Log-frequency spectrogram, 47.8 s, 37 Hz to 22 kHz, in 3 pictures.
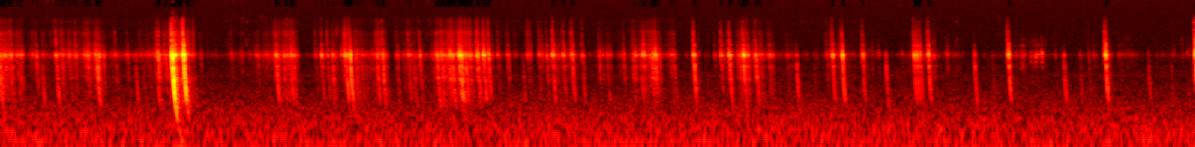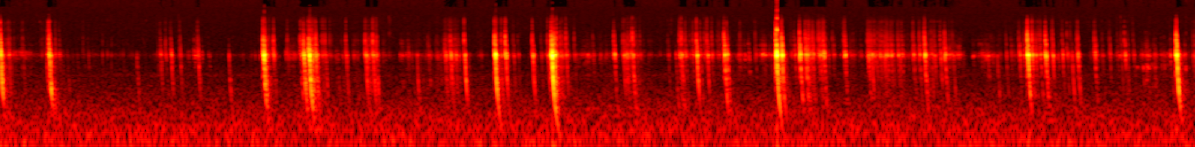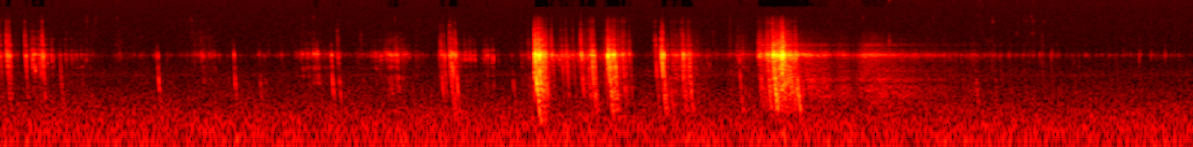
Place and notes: Fobney Island Nature Reserve Reading UK - Cracking Lake Ice
I put a couple of Hydrophones just below the surface of the frozen lake, the ice was roughly 4cm thick and cracked under my weight producing the sounds as I walked on it. Olympus LS10
South East, England, United Kingdom, 13 February 2021, ~09:00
